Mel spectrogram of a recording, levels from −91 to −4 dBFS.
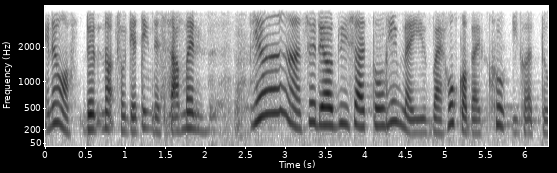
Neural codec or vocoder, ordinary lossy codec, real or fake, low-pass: codec, 16 kHz, 2 kbps, FunCodec, trained on Chinese and English, 25 frames a second; none; fake; 3.6 kHz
